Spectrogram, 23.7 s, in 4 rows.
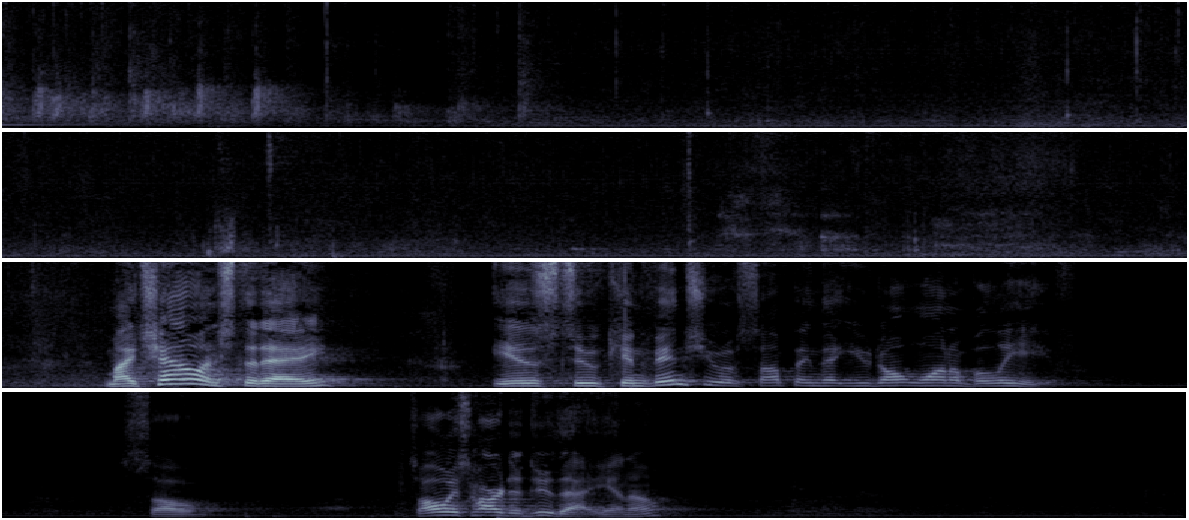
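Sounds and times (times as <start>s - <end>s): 
audience applauding: 0.0s - 3.0s
low steady hum: 0.0s - 23.6s
speech: 12.4s - 13.6s, 14.3s - 17.2s, 18.5s - 18.9s, 19.9s - 21.2s.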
